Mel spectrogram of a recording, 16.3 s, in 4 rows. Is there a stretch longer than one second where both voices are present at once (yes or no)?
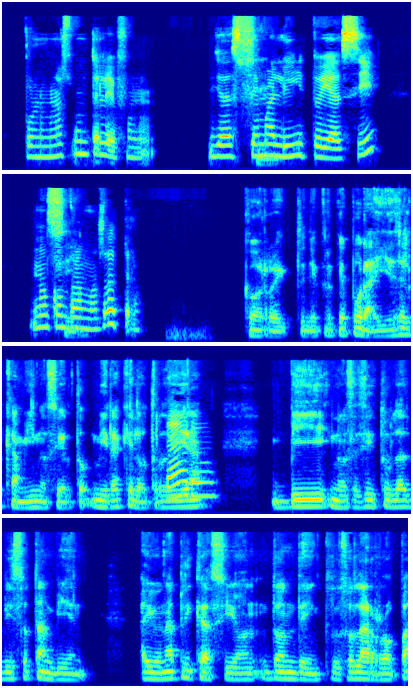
no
